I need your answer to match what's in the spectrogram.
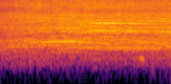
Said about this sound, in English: Yeah, interesting. A lot of guys booing. Interesting.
